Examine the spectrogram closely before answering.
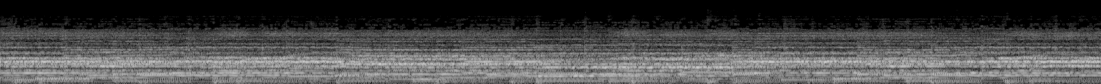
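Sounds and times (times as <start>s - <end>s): chorus singing held notes: 0.0s - 11.0s.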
